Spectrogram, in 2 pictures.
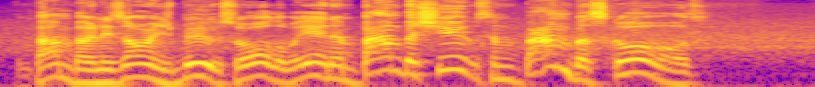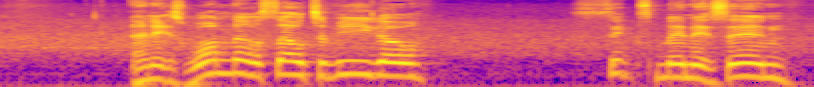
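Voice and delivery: excited goal call. Acted. Commentator calling Bamba's goal, excited rising shout. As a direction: sell the goal with a rising roar.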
